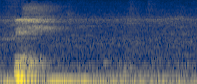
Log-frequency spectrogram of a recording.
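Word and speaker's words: ghoti: The answer was fish. G-H, the F as in off, O, the I as in women, and T-I, the ship as in attention.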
